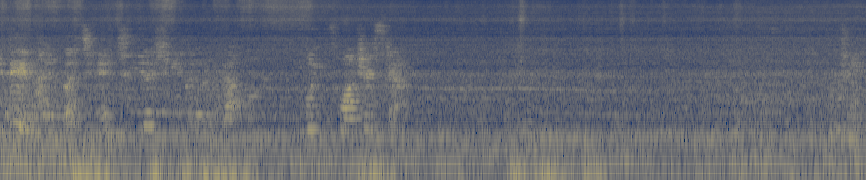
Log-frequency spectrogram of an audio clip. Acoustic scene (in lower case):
subway train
